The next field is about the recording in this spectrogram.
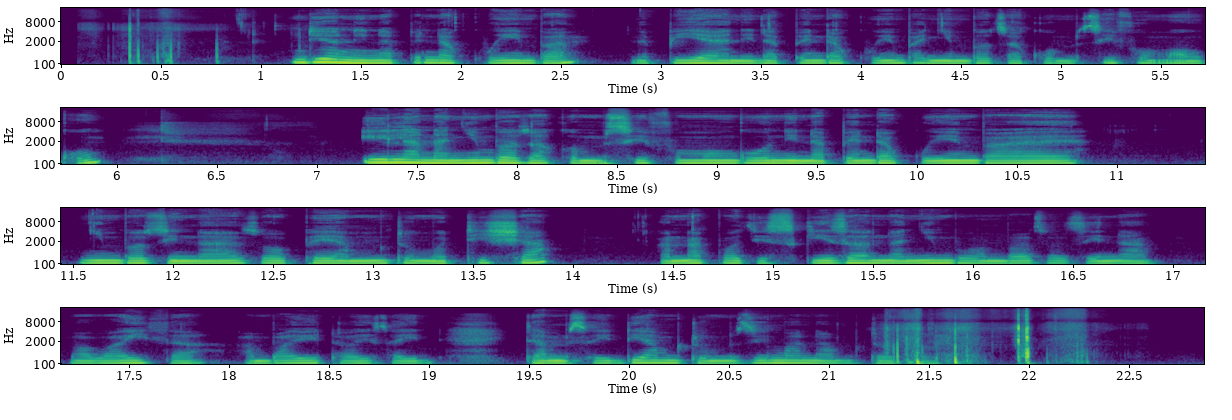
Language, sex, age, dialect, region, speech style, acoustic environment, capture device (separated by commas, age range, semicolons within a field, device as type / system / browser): Swahili, female, 18-24, Kenya - Nairobi Sheng-influenced, Kenya, happy; focused, people talking; construction; nature, mobile / Linux / Chrome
